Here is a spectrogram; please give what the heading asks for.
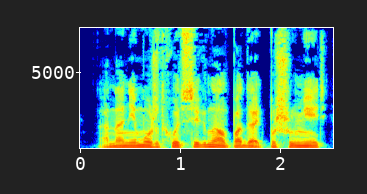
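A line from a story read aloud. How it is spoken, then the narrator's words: Plain. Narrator (Russian): спросил кот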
